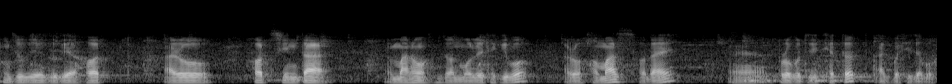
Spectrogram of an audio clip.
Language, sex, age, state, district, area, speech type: Assamese, male, 45-60, Assam, Dhemaji, rural, spontaneous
